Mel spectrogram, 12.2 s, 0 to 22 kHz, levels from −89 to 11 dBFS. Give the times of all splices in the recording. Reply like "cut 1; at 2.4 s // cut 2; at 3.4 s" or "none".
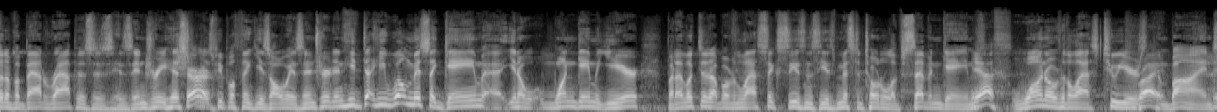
none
